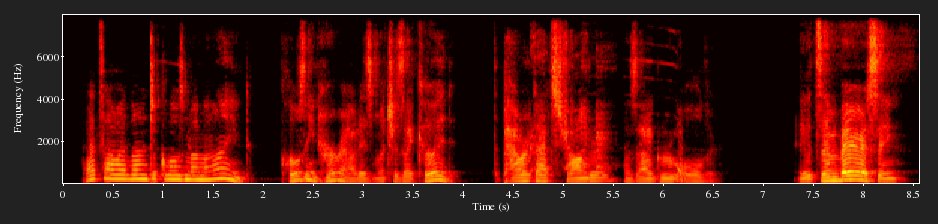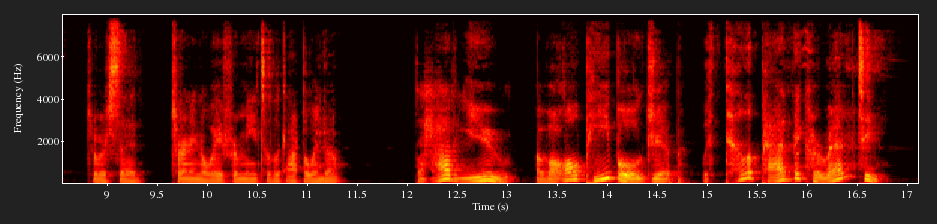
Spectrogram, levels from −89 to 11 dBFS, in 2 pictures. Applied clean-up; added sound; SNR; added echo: neural mask model DeepFilterNet 3.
